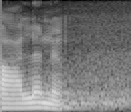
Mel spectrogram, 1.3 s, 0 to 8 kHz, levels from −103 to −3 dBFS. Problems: constant background noise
